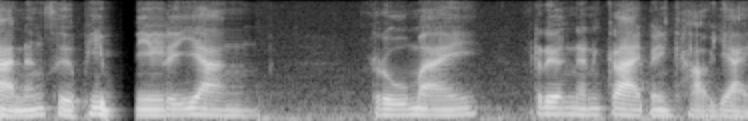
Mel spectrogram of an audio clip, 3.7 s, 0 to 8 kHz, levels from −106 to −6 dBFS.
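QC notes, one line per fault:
0.48–1.29 s, repeated packet loss (robotic sound): five dropouts in quick succession, the longest 140 ms, with roughly 40% of that stretch patched by stretching the previous sound forward, so the speech goes choppy with chunks missing.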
